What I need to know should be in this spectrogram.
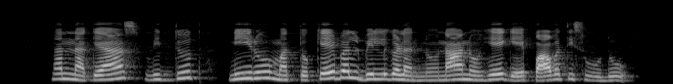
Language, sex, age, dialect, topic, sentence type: Kannada, female, 51-55, Mysore Kannada, banking, question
